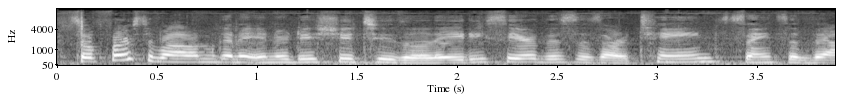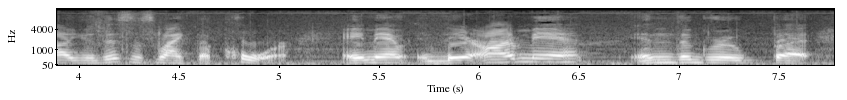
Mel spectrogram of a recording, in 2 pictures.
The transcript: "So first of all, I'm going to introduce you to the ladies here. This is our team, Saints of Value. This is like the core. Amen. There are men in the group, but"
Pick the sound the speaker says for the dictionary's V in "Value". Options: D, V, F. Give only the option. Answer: V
